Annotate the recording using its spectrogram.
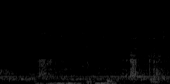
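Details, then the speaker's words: Soft, rasping snores from a resting pit bull lying on the couch, faint against quiet room noise: dog snoring. "Uh-oh. If you hear the snoring, that's the dog. That's my little pit bull."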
